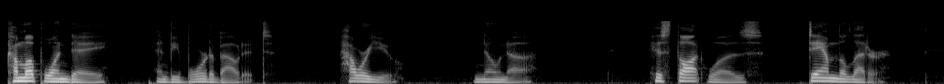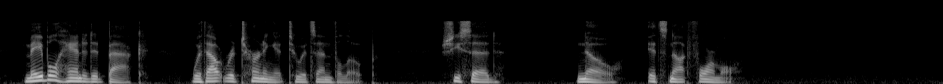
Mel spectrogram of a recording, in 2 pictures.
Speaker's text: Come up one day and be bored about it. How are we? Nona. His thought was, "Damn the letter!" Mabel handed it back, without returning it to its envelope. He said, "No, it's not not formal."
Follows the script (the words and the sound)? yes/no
no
